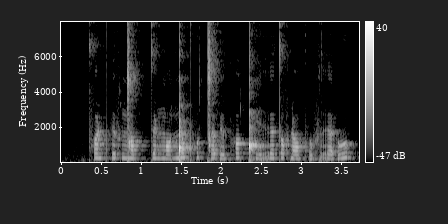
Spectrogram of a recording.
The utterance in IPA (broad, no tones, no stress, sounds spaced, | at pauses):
t̪ʰ ɔ ɳ pʰ ʏ f ŋ͡ǀ ɔ tː œ ɳ ŋ ɔ ŋ͡ǃ u pʰ u ǀ ə ʔ ʏ pʰ ɔ ǃʰ i r œ t ɔ f ɳ ɔ pʼ u f r œ ʔ u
